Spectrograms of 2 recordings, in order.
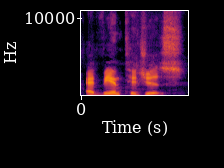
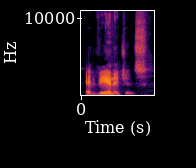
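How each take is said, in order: First: The word is said carefully with every sound full. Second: The word is said quickly with reduced sounds. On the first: "instead of advantages" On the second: "when we speak quickly, sometimes we say advantages"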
